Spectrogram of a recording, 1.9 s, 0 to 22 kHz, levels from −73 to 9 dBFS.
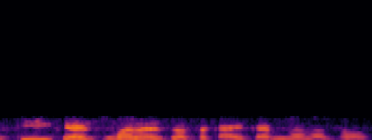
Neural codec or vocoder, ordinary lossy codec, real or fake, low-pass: vocoder, 44.1 kHz, 128 mel bands every 256 samples, BigVGAN v2; none; fake; 3.6 kHz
